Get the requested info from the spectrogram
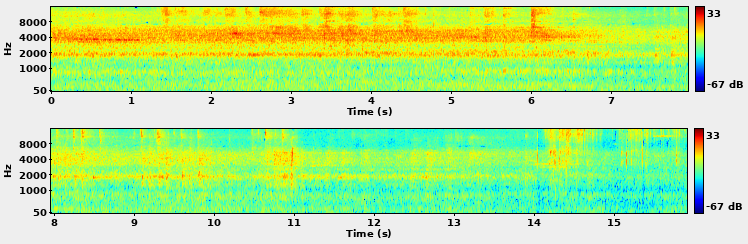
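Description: Electric multiple-unit suburban local train running past on the rails: steady rumble of wheels with a high-pitched whine and clattering over rail joints. It fades as the train moves away, from about ten seconds in.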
